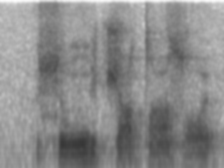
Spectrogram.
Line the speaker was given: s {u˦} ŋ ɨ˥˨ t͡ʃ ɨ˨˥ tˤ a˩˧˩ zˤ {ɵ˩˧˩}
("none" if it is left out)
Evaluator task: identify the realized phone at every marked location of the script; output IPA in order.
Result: u˦, ɵ˩˧˩

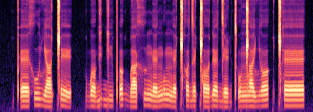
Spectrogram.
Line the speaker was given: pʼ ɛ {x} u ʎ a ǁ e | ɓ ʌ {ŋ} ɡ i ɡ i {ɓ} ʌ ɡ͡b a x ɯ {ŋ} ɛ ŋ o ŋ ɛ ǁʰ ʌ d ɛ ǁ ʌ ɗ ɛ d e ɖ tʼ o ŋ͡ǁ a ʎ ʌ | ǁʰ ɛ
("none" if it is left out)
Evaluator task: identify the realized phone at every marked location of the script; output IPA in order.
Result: x, none, pʼ, ŋ

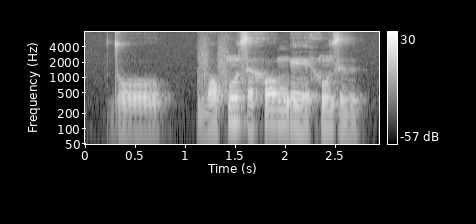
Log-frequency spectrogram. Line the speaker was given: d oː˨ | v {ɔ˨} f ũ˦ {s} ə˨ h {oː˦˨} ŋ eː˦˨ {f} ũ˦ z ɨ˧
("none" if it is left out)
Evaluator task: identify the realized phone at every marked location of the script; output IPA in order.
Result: ɔ˨, s, oː˦, h

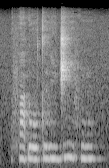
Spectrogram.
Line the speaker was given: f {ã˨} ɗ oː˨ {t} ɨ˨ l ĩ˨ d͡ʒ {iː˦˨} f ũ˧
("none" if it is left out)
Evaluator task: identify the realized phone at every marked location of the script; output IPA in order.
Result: ã˨, t, iː˦˨

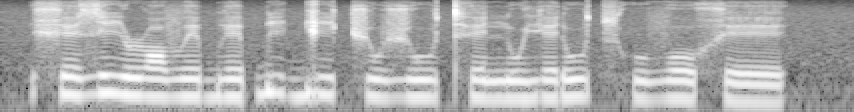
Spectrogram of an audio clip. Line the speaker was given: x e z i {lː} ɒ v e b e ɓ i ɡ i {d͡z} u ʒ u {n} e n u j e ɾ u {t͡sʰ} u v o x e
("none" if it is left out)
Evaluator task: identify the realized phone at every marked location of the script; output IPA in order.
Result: ɹ, t͡ʃ, tʰ, t͡sʰ

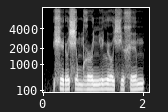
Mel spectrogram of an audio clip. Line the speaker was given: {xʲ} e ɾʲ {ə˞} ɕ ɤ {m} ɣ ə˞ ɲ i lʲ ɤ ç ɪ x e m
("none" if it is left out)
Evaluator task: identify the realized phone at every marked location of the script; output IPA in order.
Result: xʲ, ɤ, m

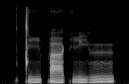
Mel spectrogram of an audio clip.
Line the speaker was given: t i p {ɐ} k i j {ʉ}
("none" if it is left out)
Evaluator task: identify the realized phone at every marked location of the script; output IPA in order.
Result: a, ʉ

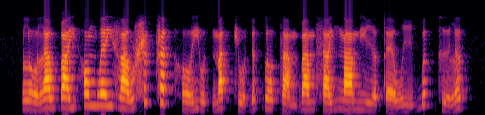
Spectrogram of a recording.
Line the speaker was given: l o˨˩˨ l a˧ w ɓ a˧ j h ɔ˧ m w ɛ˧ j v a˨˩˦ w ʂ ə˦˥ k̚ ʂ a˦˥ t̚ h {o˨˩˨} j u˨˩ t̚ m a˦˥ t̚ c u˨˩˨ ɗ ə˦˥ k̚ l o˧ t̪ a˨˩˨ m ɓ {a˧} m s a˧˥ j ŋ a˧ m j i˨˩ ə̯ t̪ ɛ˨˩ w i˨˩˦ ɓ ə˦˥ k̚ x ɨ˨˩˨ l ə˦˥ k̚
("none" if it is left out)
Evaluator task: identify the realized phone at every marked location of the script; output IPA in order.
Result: o˨˩˦, a˧

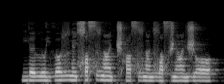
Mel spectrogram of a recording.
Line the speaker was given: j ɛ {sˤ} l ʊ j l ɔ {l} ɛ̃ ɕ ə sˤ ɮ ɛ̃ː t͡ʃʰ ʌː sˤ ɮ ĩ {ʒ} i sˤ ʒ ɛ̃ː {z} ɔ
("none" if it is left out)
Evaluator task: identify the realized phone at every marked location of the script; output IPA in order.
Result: none, ɮ, ɮ, ʒ

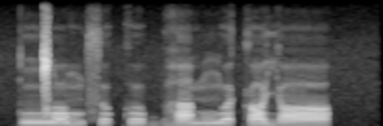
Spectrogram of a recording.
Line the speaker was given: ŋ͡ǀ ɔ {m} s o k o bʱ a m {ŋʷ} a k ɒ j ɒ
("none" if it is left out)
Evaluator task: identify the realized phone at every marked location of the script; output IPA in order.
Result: m, ŋʷ

